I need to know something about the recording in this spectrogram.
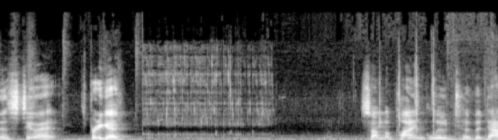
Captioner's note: slurping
